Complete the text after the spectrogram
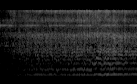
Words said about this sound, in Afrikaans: Muskiete wat om haar kop rond zoom. Sy kan glad nie slaap nie. En hoeveel sy hulle ook al probeer wegjaag, dit help net mooi niks nie.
